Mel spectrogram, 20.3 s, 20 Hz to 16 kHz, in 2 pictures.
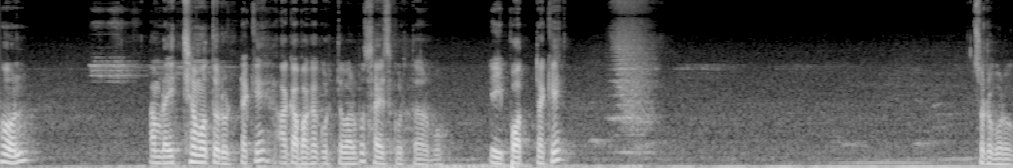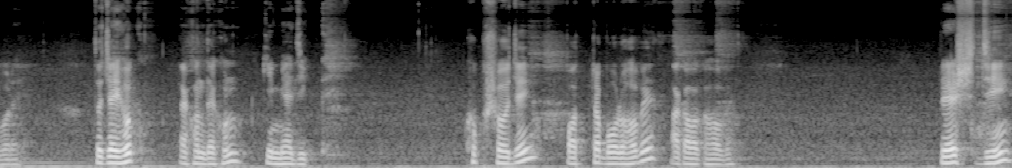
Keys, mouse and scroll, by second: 2.9 scroll down 1, 3.6 scroll up 1, 19.9 g.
